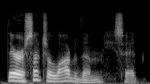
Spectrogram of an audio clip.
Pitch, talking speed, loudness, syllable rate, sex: 135 Hz, 360 wpm, -18 LUFS, 8.7 syllables/s, male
